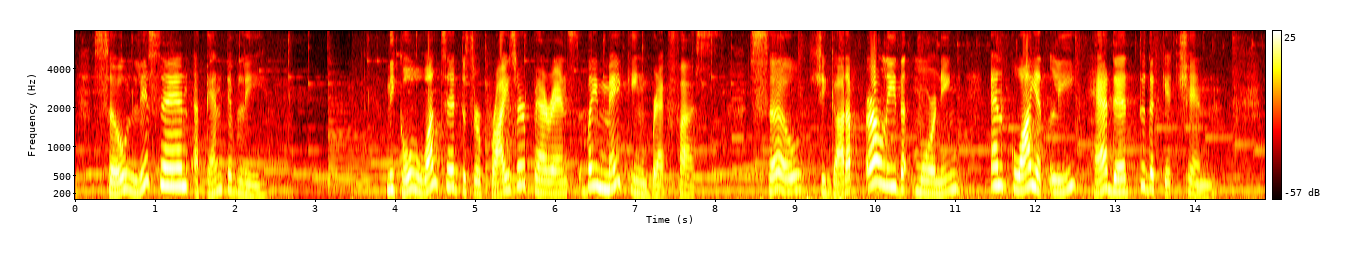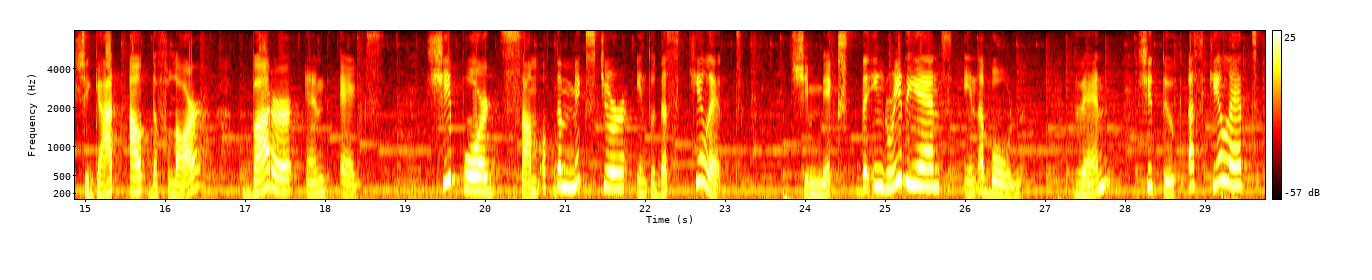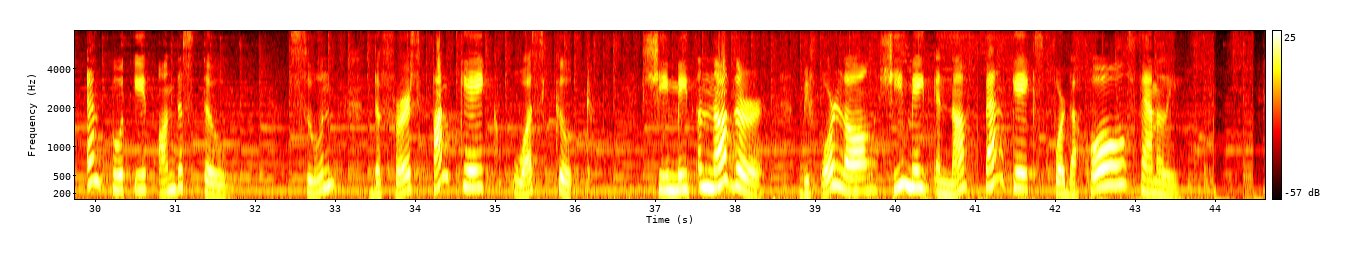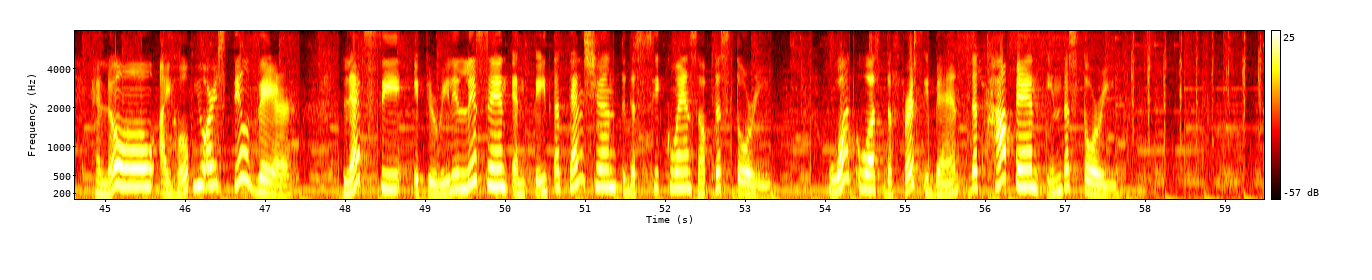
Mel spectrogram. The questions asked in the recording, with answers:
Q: What was the first event that happened in the story?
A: Ma'am, Nicole wanted to surprise her parents by making breakfast.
